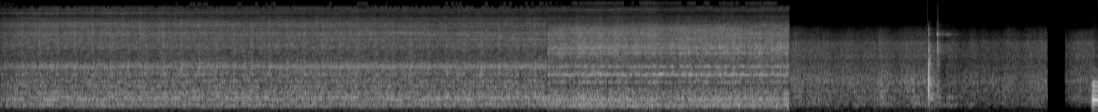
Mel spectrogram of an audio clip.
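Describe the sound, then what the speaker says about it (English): A bandsaw cutting the rough shape of a homemade wooden trout glide bait, a steady whirring drone with blade noise that runs for several seconds, then stops abruptly, leaving faint workshop clicks and a knock. "I will now take it over to the bandsaw and cut the rough shape out."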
